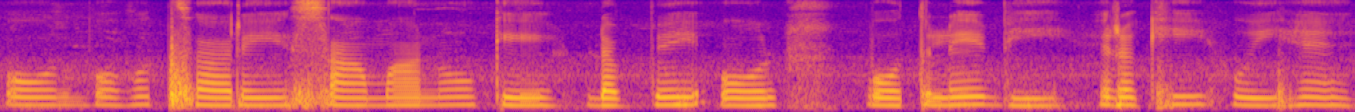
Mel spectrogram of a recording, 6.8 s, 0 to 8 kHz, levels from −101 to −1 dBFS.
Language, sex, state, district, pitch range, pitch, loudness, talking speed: Hindi, female, Haryana, Jhajjar, 190-205 Hz, 195 Hz, -20 LUFS, 105 wpm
